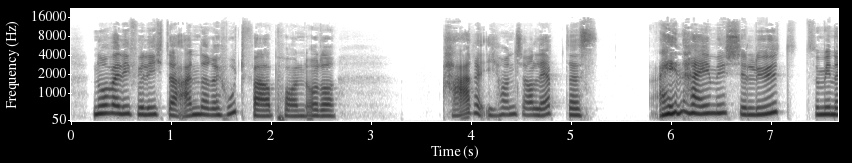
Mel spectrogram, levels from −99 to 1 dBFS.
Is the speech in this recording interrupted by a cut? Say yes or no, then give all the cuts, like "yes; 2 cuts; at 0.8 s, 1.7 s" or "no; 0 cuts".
no; 0 cuts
